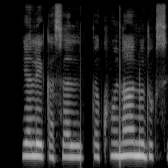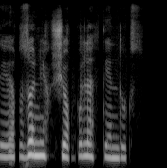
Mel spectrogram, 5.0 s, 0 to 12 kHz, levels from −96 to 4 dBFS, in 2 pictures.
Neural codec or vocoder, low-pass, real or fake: autoencoder, 48 kHz, 128 numbers a frame, DAC-VAE, trained on Japanese speech; 10.8 kHz; fake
